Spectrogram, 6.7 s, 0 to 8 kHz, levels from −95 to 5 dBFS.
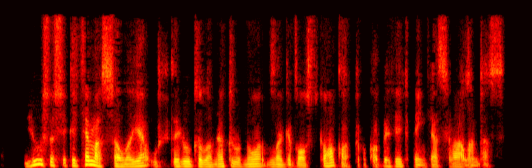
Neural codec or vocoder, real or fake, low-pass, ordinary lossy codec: codec, 16 kHz, 1.1 kbps, Voila-Tokenizer; fake; 7.2 kHz; MP3, 48 kbps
